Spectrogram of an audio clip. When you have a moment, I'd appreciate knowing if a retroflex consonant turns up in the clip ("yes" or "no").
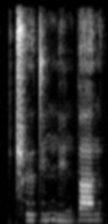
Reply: yes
